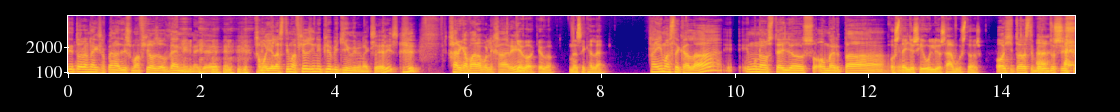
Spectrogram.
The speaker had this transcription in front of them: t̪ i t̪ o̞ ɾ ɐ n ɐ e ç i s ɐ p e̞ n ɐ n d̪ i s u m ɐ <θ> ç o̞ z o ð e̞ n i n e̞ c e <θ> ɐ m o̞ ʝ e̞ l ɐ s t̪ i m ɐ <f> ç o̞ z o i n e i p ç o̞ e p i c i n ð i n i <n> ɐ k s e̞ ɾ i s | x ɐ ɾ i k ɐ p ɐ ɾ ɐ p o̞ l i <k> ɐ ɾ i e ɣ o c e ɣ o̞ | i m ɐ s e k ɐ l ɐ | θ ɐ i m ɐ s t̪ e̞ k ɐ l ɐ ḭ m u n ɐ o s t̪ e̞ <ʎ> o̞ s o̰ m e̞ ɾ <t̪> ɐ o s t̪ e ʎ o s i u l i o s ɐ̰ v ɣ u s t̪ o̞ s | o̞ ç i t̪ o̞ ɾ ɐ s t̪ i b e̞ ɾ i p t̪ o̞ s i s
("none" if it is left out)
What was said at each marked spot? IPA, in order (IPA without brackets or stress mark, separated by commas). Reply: f, x, f, n, x, ʎ, t̪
